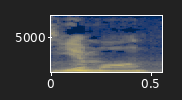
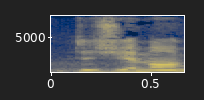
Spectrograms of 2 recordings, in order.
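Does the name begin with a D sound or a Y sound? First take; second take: Y sound; D sound. First: The name begins with a Y sound. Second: The name begins with a hard D sound. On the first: The speaker calls it right. "I think it's Yimon" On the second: The speaker calls it wrong. "I always called it Digimon"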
